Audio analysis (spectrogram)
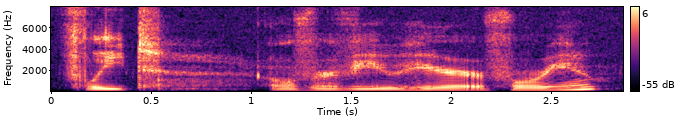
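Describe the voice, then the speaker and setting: A man giving a relaxed, meandering spoken overview of his collection of model starships, thinking aloud as he goes. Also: mid-range voice, takes it slowly, gravelly, no room sound. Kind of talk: casual hobby overview.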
